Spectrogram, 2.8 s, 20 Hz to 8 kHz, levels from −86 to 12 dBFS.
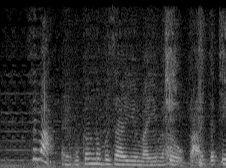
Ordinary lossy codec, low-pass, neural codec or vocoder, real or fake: none; none; codec, 16 kHz, 0.4 kbps, LongCat-Audio-Codec; fake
